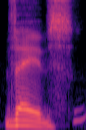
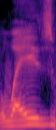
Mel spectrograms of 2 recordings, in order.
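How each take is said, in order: First: It is said with a V sound, Ukrainian-style. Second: It is said with a W sound.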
